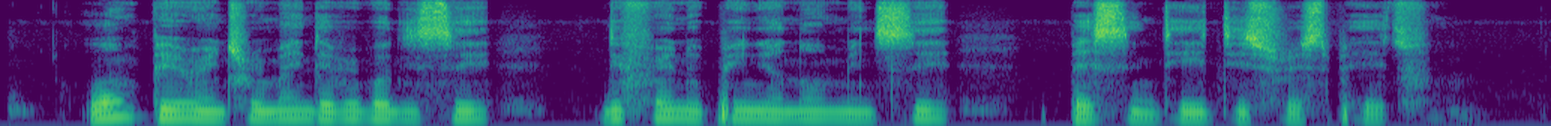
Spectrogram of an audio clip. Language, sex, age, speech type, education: Nigerian Pidgin, female, 15-29, spontaneous, tertiary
